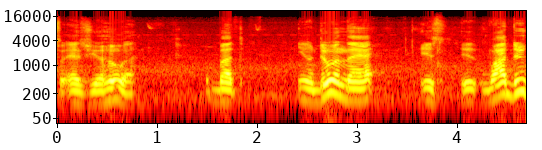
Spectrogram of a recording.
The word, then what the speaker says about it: Yahuah: Creator's name is pronounced Yahuah, and it's not. That third letter, we've already talked about this, makes an oo sound, not a W sound or a V sound.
